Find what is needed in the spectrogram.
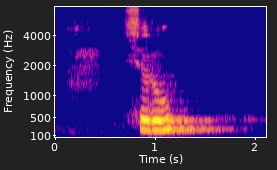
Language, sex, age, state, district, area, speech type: Hindi, female, 18-30, Madhya Pradesh, Gwalior, rural, read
